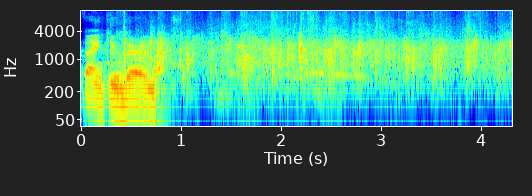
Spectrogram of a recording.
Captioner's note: audience clapping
